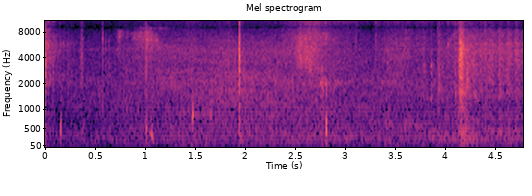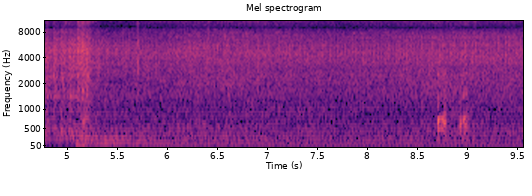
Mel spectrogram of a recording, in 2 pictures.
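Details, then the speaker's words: Car that sat so long its battery died: clicks and a quick crank once jump-started, then a low, steady idle hum with no roughness; nothing wrong with the car, only the dead battery. "I heard that sound coming from that car. >> Yeah. So, there's nothing wrong with your car. It's just sat so long the battery's dead."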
